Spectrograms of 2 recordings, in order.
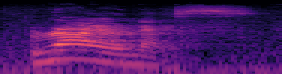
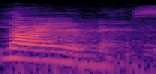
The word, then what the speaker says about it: lioness: of the following lion roness lioness ress no l l r r you're not saying it right very sorry I know try saying roness lioness good well in future every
